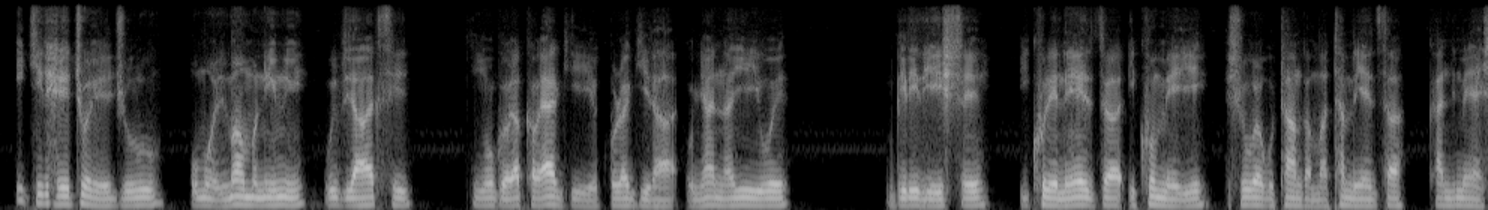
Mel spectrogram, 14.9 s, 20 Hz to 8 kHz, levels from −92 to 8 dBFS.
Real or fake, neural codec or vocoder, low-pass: fake; codec, 16 kHz in and 24 kHz out, 0.6 kbps, FocalCodec, streaming, 4096 codes; 7.2 kHz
